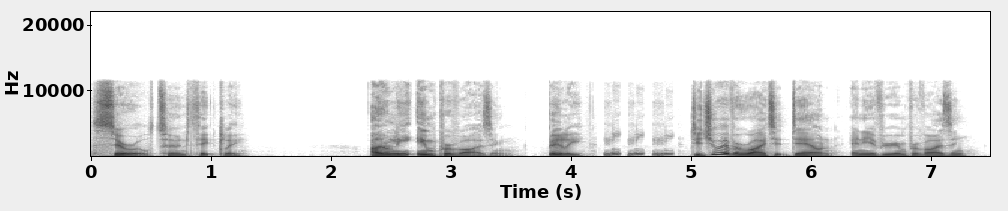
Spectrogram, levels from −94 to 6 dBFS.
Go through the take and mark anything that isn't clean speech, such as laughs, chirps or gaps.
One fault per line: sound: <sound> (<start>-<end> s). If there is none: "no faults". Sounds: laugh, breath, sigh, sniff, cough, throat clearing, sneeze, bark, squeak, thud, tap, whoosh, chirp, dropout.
sound: laugh (4.3-4.9 s)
